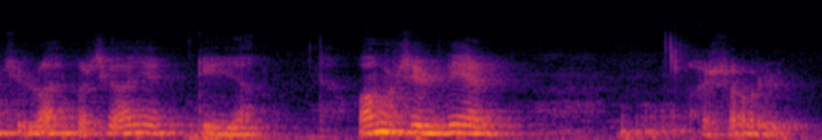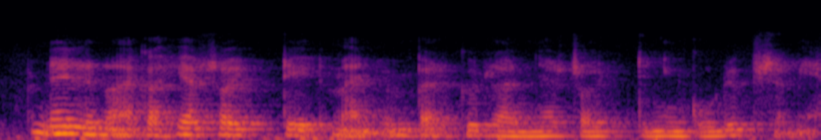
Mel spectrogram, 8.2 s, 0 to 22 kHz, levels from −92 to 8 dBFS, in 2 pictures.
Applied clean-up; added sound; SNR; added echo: none; none; none; none.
